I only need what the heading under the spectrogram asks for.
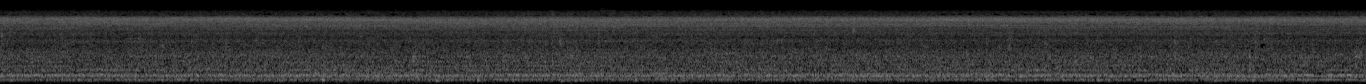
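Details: Japanese honey bees fanning throughout a hot day: an unwavering, many-winged hum with a layered low buzz and a constant high shimmer above it.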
